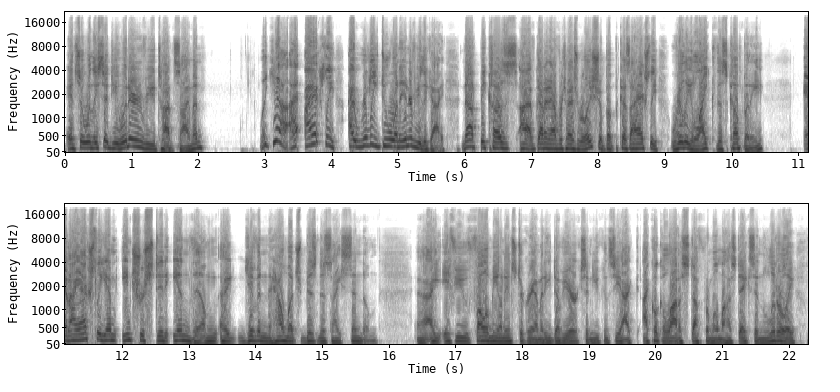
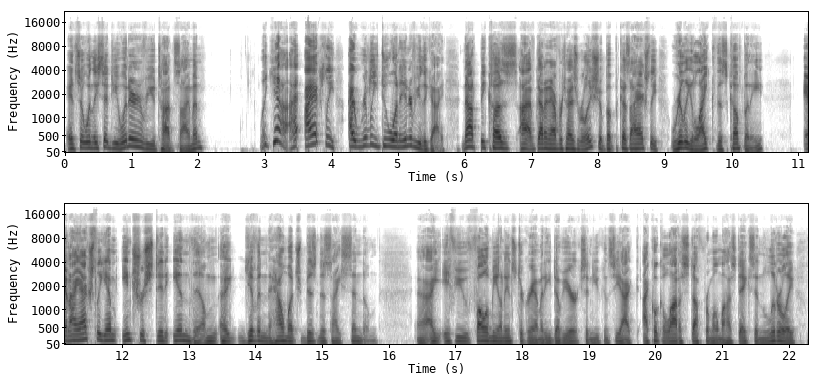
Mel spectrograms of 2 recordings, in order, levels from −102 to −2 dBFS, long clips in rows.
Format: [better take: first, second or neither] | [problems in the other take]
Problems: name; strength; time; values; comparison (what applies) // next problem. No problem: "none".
second | distortion; heavy; 6 dB below the speech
